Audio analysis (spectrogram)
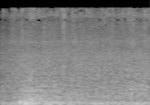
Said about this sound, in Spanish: Llueve en prácticamente toda la región. Hoy toca no separarse del paraguas porque tenemos alerta amarilla por lluvias en toda la región, donde está previsto que más caiga es en la zona de la sierra.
